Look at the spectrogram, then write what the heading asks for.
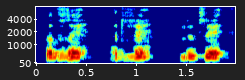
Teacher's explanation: हमारी जीभ की टीप ऊपर वाले दांत है उनकी जड़ में जाकर टकराती है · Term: दंतमूल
